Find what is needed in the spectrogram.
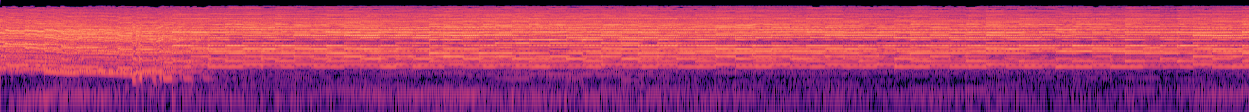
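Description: Elektron Analog Four synthesizer playing live ambient electronic music: a cluster of falling pitch glides in the first couple of seconds settles into a dense, steady drone of many high tones held to the end.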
